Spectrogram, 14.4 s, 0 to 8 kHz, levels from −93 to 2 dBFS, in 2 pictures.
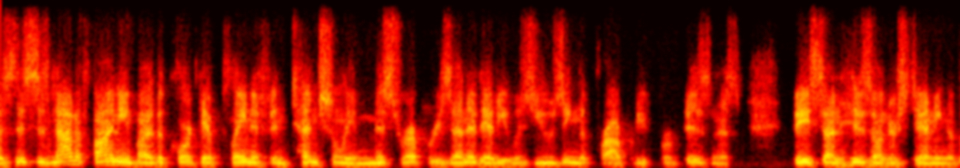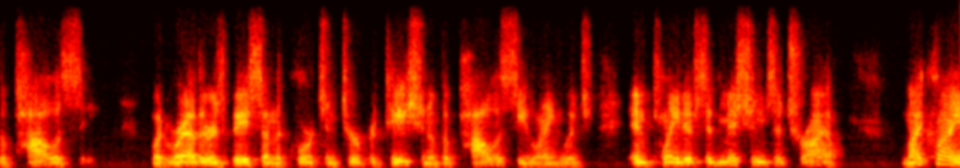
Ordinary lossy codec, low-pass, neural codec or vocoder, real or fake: Opus, 24 kbps; 7.2 kHz; vocoder, 24 kHz, 100 mel bands, Vocos; fake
